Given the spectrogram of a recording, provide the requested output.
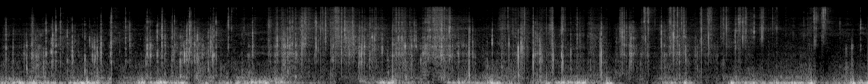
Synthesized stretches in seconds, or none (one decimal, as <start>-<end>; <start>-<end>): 0.0-0.4; 2.4-8.0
